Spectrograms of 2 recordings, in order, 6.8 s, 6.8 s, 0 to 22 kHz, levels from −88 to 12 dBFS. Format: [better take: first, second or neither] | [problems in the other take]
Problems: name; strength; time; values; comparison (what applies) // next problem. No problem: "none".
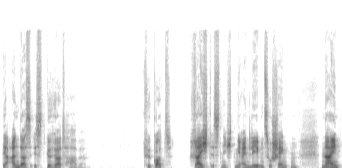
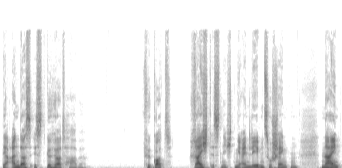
second | thin; somewhat; fading below 250 Hz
